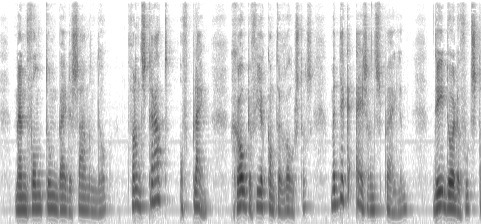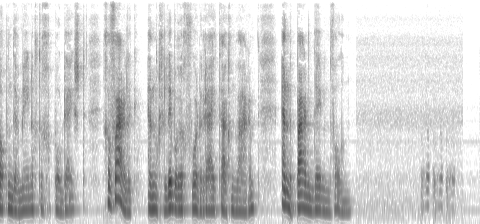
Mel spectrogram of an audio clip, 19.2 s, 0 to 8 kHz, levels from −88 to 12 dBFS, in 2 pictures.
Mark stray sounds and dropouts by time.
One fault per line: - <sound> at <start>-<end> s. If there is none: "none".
- laugh at 18.0-18.7 s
